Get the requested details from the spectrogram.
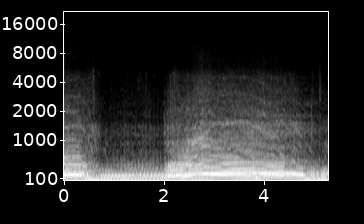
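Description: An all-terrain vehicle engine rumbles close by and revs up, then settles.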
